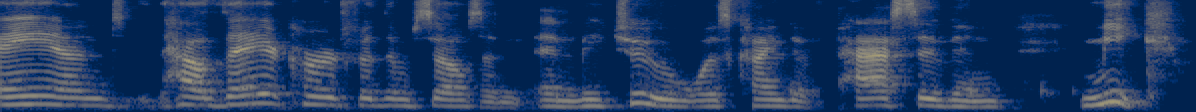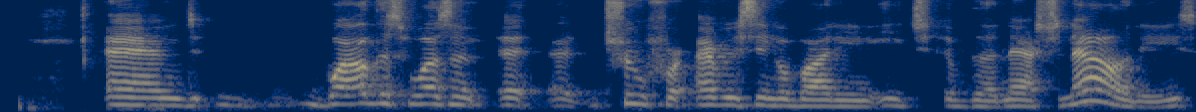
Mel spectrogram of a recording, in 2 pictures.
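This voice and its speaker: Medium-pitched woman's voice in an American accent, ordinary pitch variation, moderate pace. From US. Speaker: diversity trainer. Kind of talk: personal testimony. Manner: loud; halting.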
